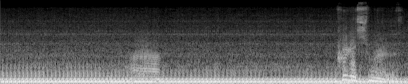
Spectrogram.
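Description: A 2011 KTM RC8R motorcycle with Akrapovic exhaust, quick shifter and slipper clutch cruising in third gear, a steady loud low engine drone with wind noise, a person talking briefly over it.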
